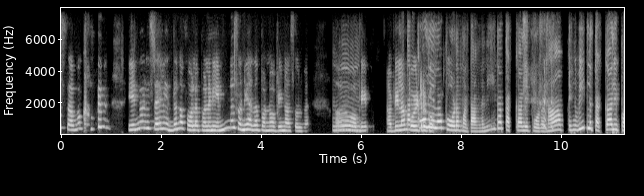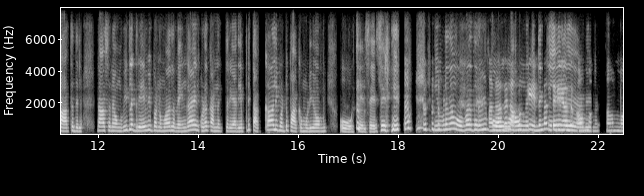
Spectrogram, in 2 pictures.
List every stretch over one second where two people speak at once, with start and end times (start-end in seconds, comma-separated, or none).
19.9-21.9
